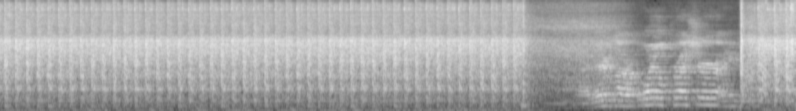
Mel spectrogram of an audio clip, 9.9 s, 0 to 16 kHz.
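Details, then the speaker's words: 2015 Subaru WRX STI on its first start after a replacement long block (Type R block, refreshed heads), still smoky: fast, even exhaust pulse at steady idle with a faint tinny rattle from the broken up-pipe heat shield; sounds good. "that up pipe's a little noisy the up pipe heat shield is broken so so it's being a little bit rattly but sounds good"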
